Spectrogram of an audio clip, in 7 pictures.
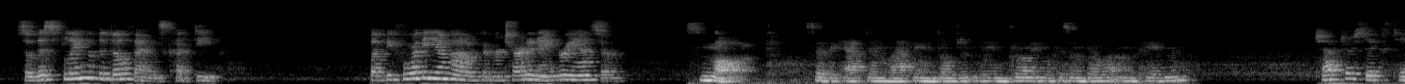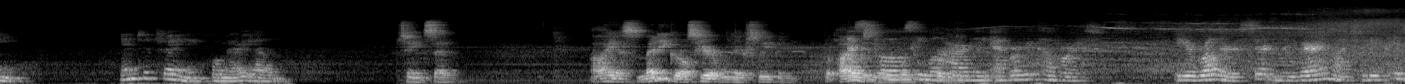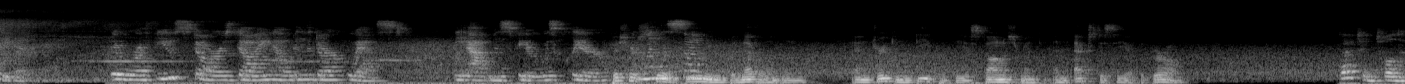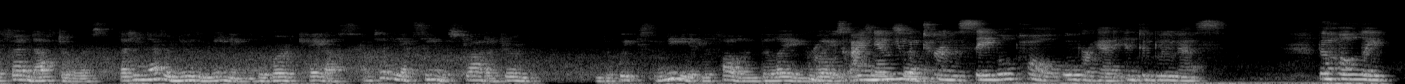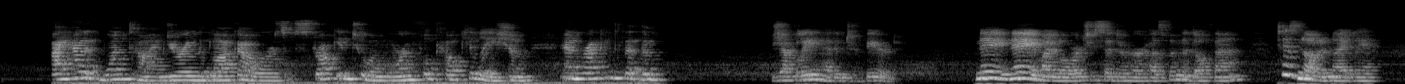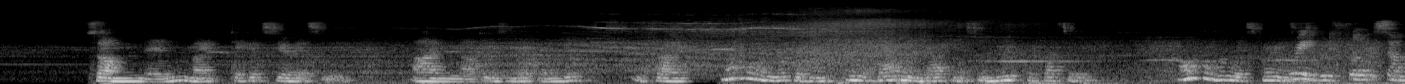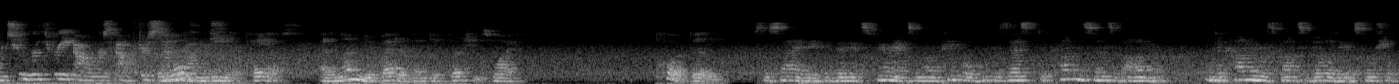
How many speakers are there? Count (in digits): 7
